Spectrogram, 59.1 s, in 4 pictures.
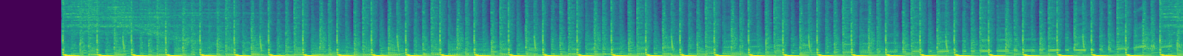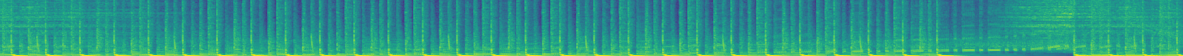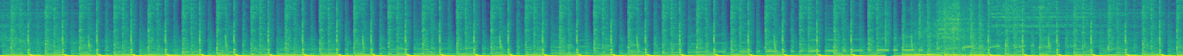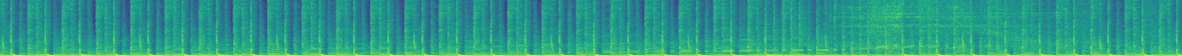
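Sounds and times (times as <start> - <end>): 
trance music: 0.8 - 59.1.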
